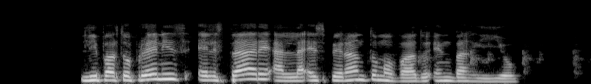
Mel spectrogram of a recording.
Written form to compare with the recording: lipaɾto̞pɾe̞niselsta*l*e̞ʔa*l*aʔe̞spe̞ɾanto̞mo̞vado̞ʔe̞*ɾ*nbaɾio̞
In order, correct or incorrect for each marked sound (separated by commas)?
incorrect, incorrect, incorrect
